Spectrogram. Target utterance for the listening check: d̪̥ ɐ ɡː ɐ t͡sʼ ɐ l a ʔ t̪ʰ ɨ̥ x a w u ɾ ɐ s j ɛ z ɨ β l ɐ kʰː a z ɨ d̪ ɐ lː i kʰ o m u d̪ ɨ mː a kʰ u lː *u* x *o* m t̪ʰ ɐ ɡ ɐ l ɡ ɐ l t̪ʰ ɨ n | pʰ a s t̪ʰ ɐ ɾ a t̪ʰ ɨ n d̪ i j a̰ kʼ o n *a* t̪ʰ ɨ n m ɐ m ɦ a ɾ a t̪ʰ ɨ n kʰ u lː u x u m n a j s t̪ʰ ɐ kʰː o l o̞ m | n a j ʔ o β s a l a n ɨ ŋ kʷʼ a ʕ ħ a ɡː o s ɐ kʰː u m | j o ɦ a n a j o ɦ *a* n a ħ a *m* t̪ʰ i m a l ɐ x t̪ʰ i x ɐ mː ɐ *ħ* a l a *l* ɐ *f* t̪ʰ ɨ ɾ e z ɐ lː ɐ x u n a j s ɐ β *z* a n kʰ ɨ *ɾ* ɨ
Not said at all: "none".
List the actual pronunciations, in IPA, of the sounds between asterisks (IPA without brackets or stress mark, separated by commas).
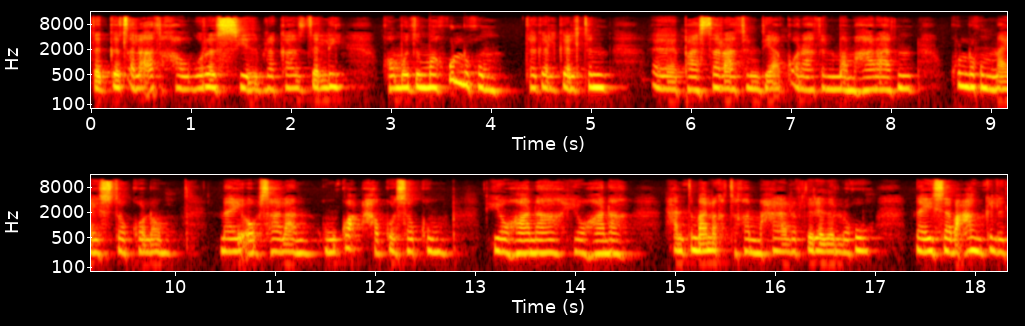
u, u, a, a, n, ħ, l, f, ʕ, l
